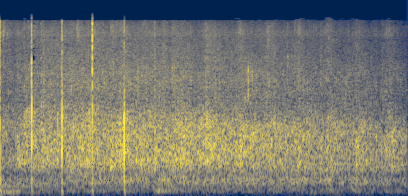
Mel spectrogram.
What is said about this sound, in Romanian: Le urăm succes și aplaudăm!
